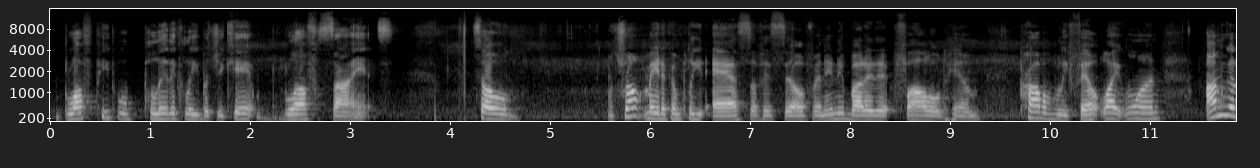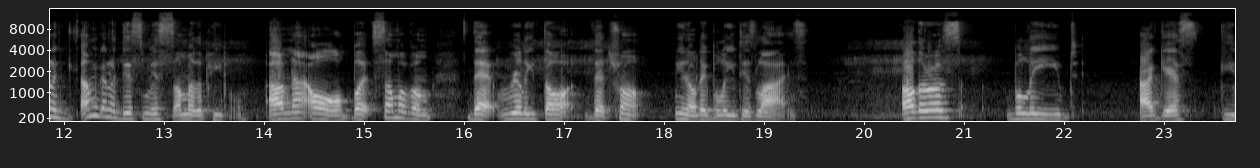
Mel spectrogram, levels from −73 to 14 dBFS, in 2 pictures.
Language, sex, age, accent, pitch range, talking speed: English, female, 40-59, American, 145-190 Hz, 145 wpm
